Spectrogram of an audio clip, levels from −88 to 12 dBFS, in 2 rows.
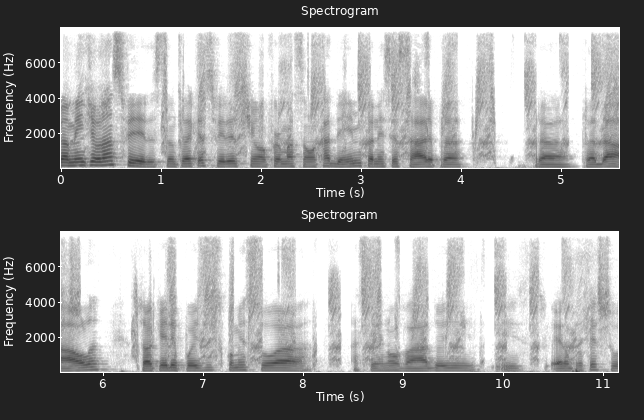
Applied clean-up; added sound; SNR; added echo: neural mask model Resemble Enhance denoiser.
